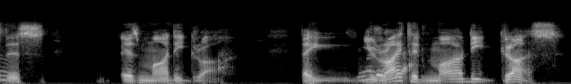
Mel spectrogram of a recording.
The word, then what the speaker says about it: Mardi Gras: The way we pronounce this is Mardi Gras.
